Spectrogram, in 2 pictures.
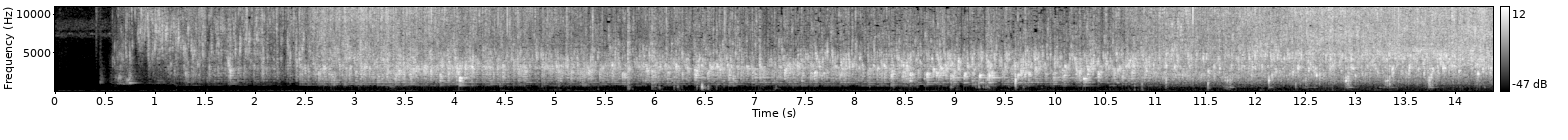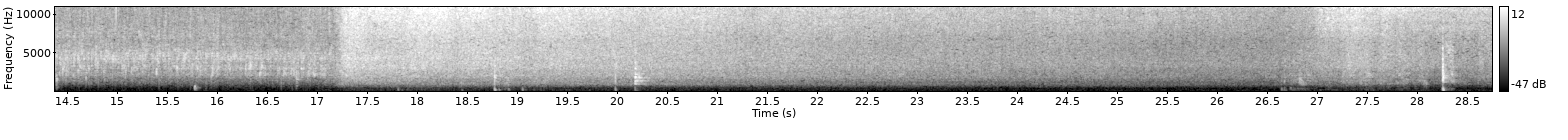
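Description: Chopped red chillies and garlic sizzling in hot oil in a large iron wok, with a spatula scraping and tapping against the metal as they are stirred. The hiss starts about half a second in, carries a faint steady high tone through the first third, and gets louder about two-thirds of the way through.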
